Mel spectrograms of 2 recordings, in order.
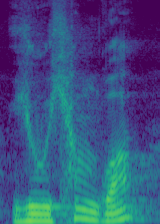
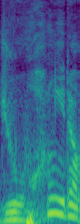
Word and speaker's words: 유향: 황금과 유향과 몰약 발음이 나빠 갖고 유황이라 그러면 안 돼요, 여러분. 유황이 그 유황 아니야.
